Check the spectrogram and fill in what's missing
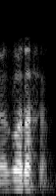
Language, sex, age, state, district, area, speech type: Assamese, male, 30-45, Assam, Charaideo, urban, conversation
